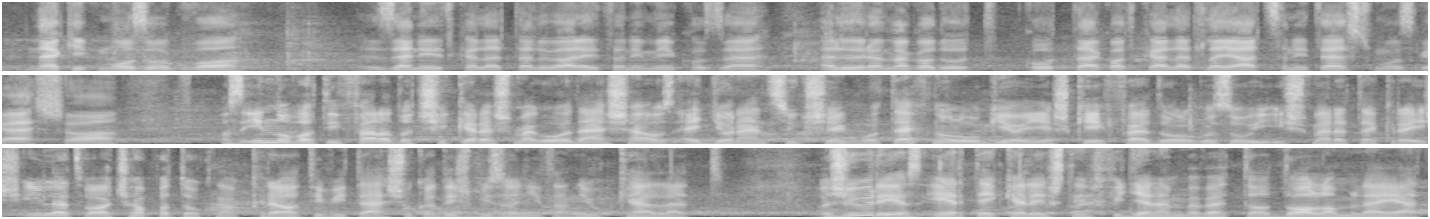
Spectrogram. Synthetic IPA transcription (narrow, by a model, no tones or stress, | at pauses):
nɛkikmo̞zo̞ɡʋɒ | zɛneːt̪kɛlːɛt̪ːɛløːaːlːiːt̪ɒnimeːkho̞zːaː | ɛløːɾɛmɛɡɒd̪o̞t̪ː | ko̞t̪ːaːkɒt̪kɛlːɛt̪lɛjaːt̪sɒnit̪ɛst̪mo̞zɡaːʃɒl | ɒzinːo̞vɒt̪iːfːɛlɒd̪ɒt̪ʃikɛɾɛʃmɛɡo̞ld̪aːʃaːho̞zɛɟːɒɾaːnsykʃeːɡʋo̞lt̪ːɛxno̞loːɡijɒjieːʃkeːpfːɛld̪o̞lɡo̞zoːjiiʃmɛɾɛt̪ɛkrɛiʃilːɛt̪ʋɛɒt͡ʃɒpɒt̪o̞knɒkːrɛɒt̪ivit̪aːʃukɒt̪iʒbizo̞ɲiːt̪ɒnijukːɛlːɛt̪ː | ɒʒyːɾiɒzeːrt̪eːkɛleːʃneːlfiɟɛlɛmbɛvɛt̪ːɛɒd̪ɒlɒmlɛjaː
